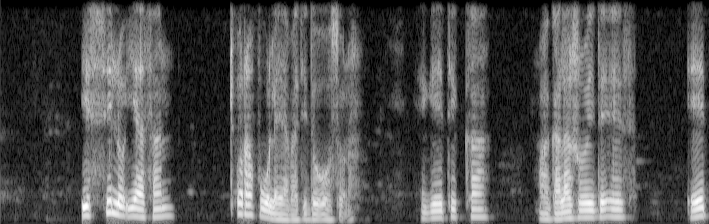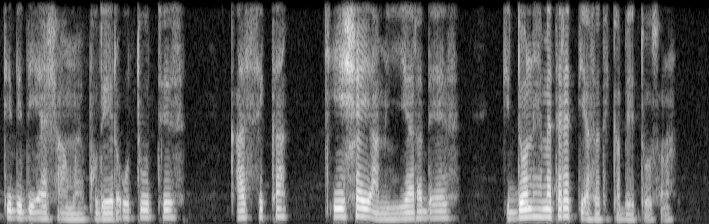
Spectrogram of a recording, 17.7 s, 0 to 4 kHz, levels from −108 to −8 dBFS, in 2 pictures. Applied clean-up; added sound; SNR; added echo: none; none; none; none.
